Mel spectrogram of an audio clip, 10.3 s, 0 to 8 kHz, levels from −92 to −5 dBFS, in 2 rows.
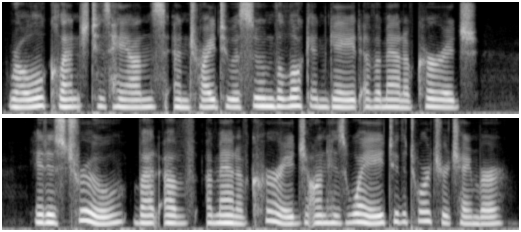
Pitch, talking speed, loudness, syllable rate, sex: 200 Hz, 190 wpm, -16 LUFS, 4.6 syllables/s, female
